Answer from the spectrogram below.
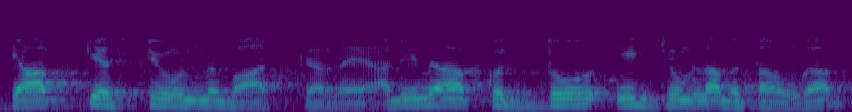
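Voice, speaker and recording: A man's voice: mid-range voice, moderate pace. A young man, giving a casual instructional talk and explaining step by step with frequent check-ins. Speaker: self-improvement speaker. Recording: tinny phone-like audio.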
